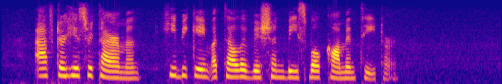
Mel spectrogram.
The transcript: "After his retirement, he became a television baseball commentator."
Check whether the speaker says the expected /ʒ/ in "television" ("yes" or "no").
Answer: no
